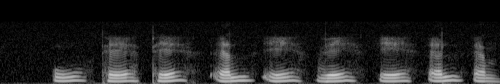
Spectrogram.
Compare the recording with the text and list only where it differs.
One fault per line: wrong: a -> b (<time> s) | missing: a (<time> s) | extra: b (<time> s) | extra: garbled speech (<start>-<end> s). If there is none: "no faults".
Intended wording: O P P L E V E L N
no faults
